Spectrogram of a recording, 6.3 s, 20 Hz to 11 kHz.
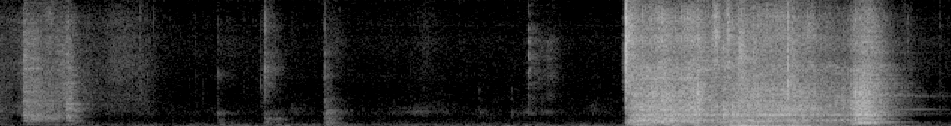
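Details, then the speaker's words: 1971 Triumph Spitfire Mk III four-cylinder, first start attempt after 14 years, jumpered ignition coil: brief cranking bursts, then coughs and roars roughly about two seconds before dying; flooded with fuel. "Yeah, I know. I just drown it. It's That's always worse."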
